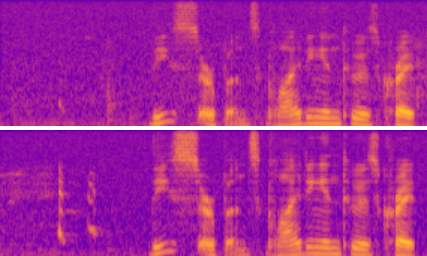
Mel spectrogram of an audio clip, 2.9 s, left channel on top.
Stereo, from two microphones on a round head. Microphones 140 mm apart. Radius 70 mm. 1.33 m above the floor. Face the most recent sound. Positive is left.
turn(degrees=-80)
